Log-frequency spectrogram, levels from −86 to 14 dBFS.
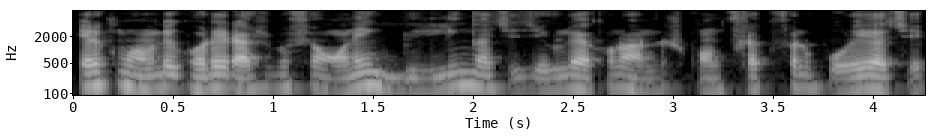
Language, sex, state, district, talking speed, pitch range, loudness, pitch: Bengali, male, West Bengal, North 24 Parganas, 185 wpm, 120-140 Hz, -26 LUFS, 125 Hz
